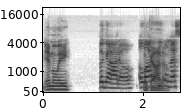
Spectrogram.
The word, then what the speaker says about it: Bogaudo: we've got so say your last name emily bagato a lot of people mess it up i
